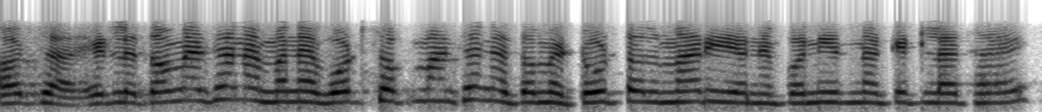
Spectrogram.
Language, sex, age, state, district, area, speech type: Gujarati, female, 30-45, Gujarat, Rajkot, urban, conversation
